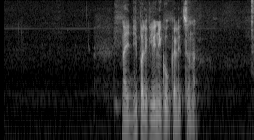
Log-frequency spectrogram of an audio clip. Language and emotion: Russian, neutral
